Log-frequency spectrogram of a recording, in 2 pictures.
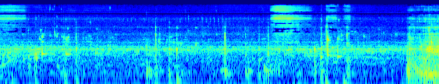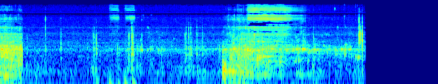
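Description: Underwater scuba breathing through a regulator: a hiss of inhaled air, then loud gurgling surges of exhaled bubbles every few seconds. The sound cuts to silence near the end.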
